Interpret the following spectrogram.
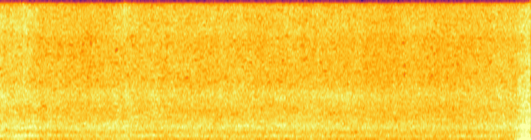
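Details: Continuous low buzzing of bees in a small home wildlife garden in Crookes, an even drone with strong tonal bands, rising in loudness at the very end as one flies nearer.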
